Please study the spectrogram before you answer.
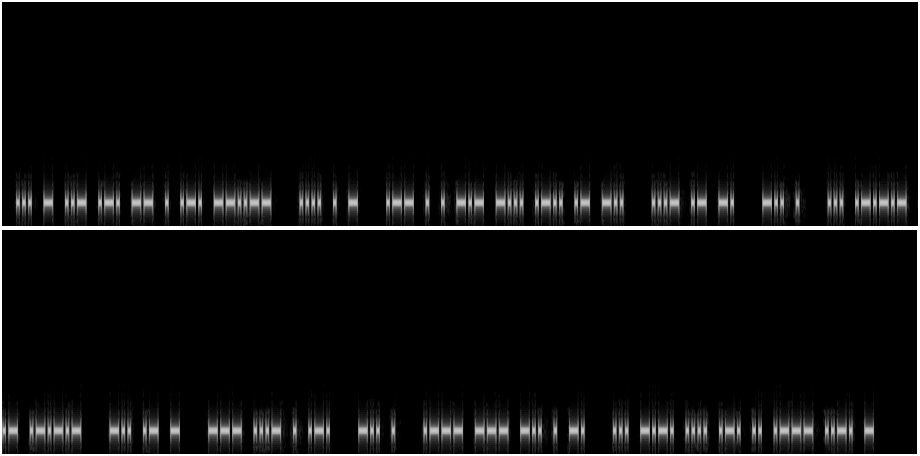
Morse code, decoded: STURMER, HET WEEKBLAD VAN DE S.A. DAT OVER DE JODEN SCHRIJFT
